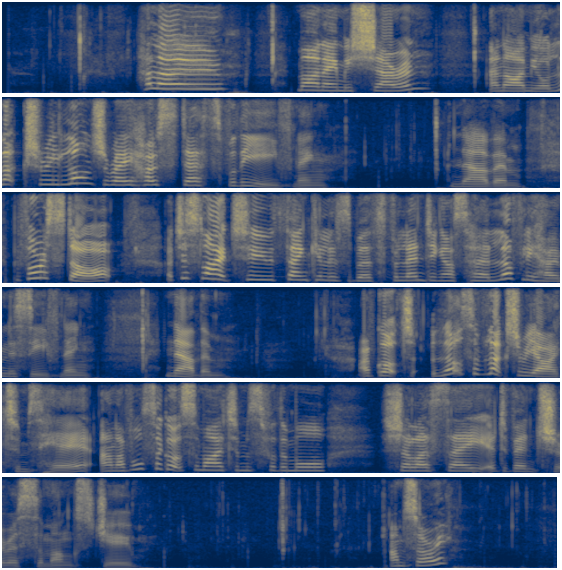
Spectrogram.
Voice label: Vocal Lingerie Hostess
